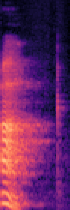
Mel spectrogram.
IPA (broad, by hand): a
